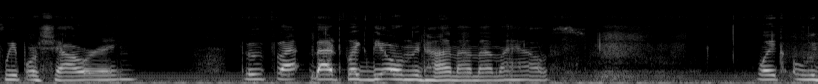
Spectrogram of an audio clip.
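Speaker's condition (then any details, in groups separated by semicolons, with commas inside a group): Cerebral palsy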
